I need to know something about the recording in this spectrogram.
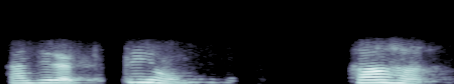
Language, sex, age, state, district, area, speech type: Hindi, female, 30-45, Rajasthan, Jodhpur, rural, conversation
